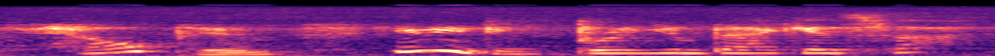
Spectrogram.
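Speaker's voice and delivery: high incredulous yell at the screen; exasperated protest. Retold or imitated. Fan arguing with Michonne on screen, high incredulous protest. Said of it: "I'm like".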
